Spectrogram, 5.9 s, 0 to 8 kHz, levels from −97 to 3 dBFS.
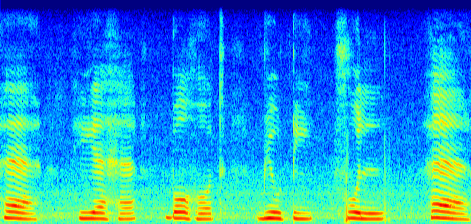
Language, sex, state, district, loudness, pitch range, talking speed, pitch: Hindi, female, Haryana, Rohtak, -15 LUFS, 195-220 Hz, 60 wpm, 210 Hz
